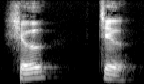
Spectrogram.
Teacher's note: श च ये जो दोनों वॉइसेस जब आप प्रोड्यूस करते हैं तो आपकी जुबान उठ के आपकी छत आपके मुंह की छत को टच करती है और उस छत को हार्ड पैेट बोला जाता है।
